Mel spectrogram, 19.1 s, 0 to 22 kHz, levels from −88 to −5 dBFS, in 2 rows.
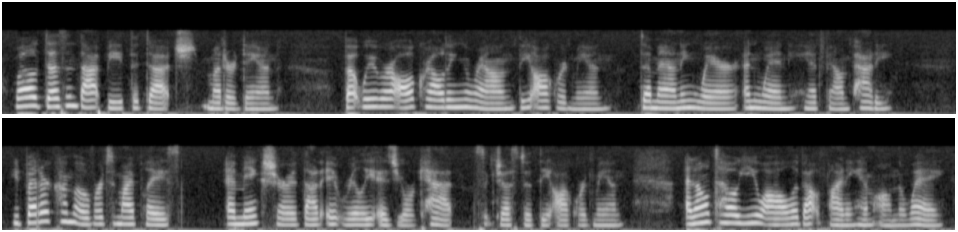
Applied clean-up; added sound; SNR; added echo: none; none; none; none.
